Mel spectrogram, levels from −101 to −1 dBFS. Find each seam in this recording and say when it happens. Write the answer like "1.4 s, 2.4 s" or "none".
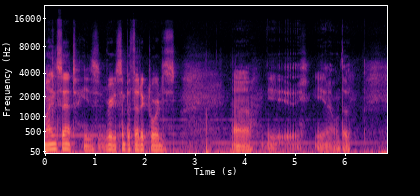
1.6 s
